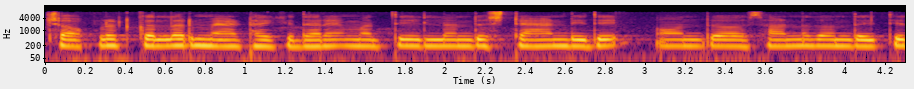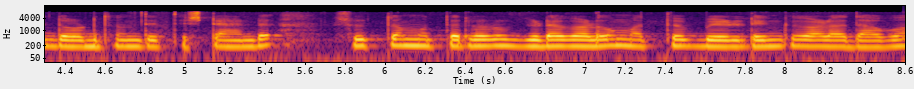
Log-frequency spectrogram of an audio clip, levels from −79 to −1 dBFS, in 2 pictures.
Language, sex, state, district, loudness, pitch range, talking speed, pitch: Kannada, female, Karnataka, Dharwad, -16 LUFS, 185-195 Hz, 130 wpm, 190 Hz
